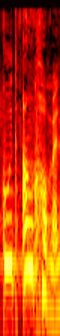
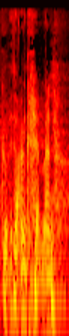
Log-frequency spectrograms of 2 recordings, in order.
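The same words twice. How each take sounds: First: It sounds genuinely pleased and enthusiastic. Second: It sounds flat and unconvinced, contradicting the words. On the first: The evening really went well. "boah, das war super" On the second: The evening did not really go well. "mit einem ganz anderen Paracurriculum"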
